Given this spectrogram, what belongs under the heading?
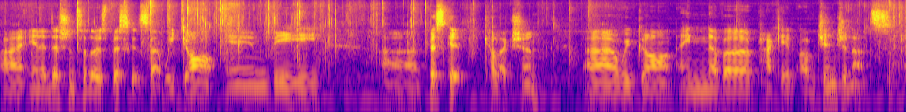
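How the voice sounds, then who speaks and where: Someone with a British accent talks at a fairly slow pace over noticeable background noise. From UK. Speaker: food YouTuber. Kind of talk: unboxing video. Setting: kitchen.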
